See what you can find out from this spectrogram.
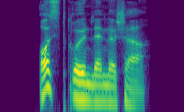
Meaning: inflection of ostgrönländisch: 1. strong/mixed nominative masculine singular 2. strong genitive/dative feminine singular 3. strong genitive plural
- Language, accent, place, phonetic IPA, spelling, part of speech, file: German, Germany, Berlin, [ɔstɡʁøːnˌlɛndɪʃɐ], ostgrönländischer, adjective, De-ostgrönländischer.ogg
